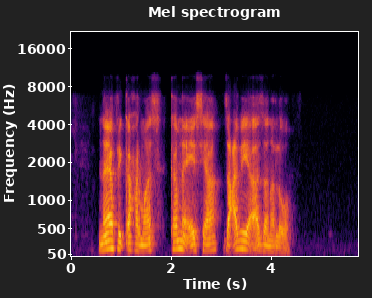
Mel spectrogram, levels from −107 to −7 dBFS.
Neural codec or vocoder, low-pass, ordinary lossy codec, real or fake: none; 7.2 kHz; Opus, 16 kbps; real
